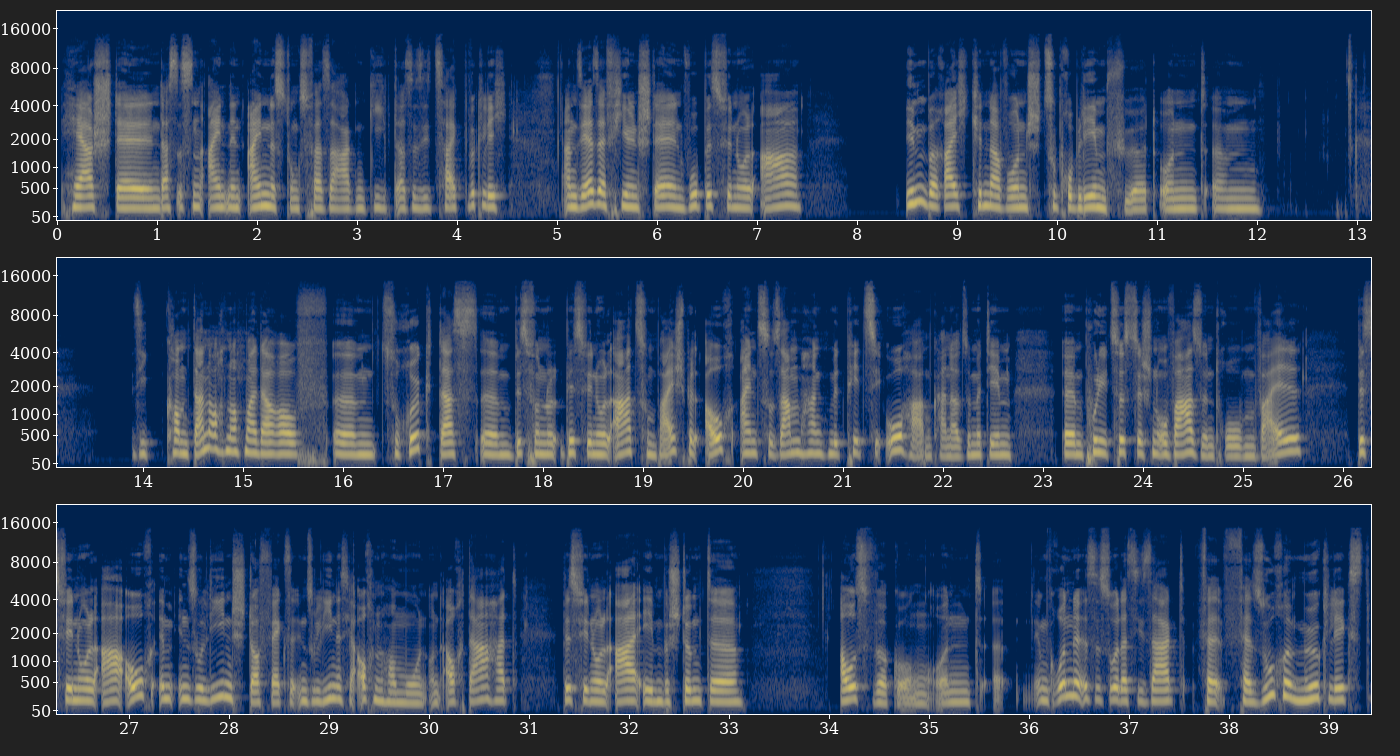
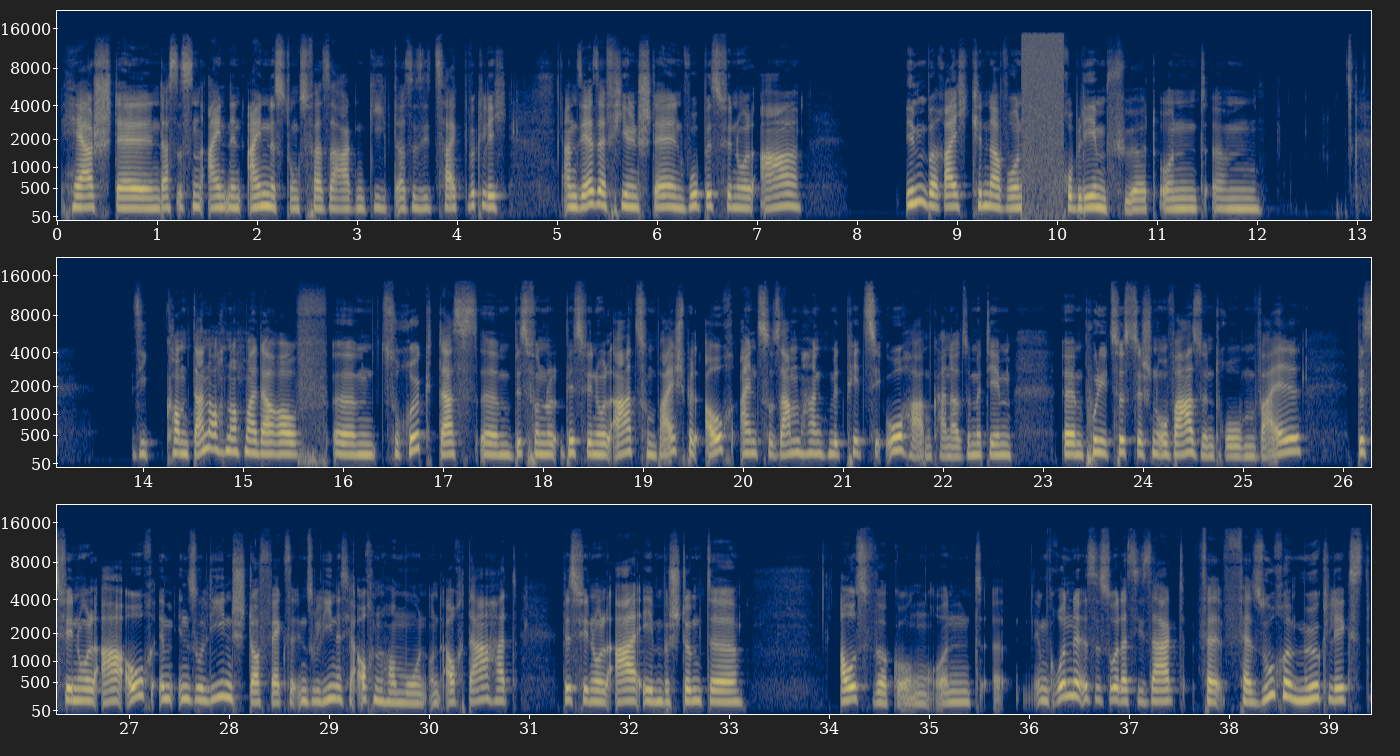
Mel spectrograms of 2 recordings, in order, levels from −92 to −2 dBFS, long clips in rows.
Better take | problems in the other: first | audio cutting out; filled with static; at 9.5 s

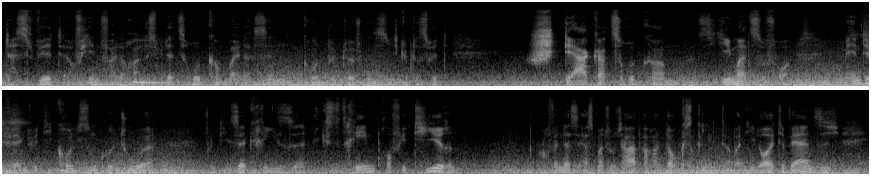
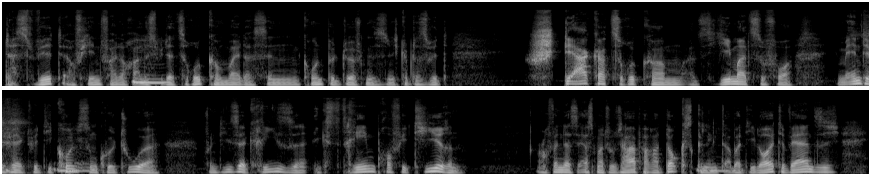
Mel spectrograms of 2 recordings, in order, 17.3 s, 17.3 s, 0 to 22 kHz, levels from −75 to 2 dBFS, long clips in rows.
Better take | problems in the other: second | wind noise on the microphone; heavy; 6 dB below the speech

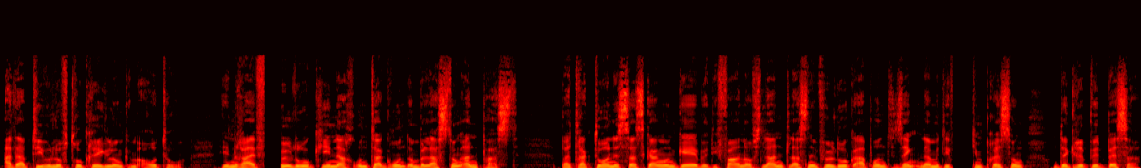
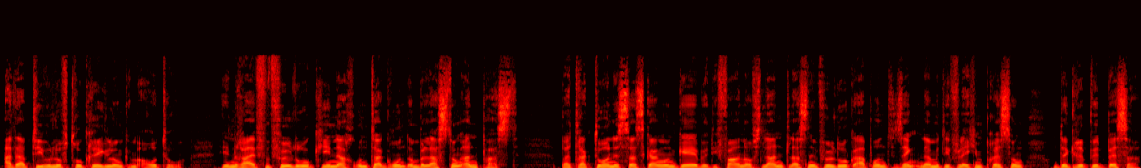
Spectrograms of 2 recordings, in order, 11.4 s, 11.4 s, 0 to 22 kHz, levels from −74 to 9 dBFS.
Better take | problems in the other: second | audio cutting out; at 2.5 s and at 9.5 s

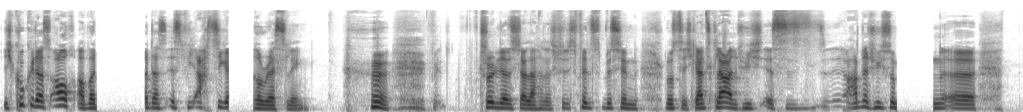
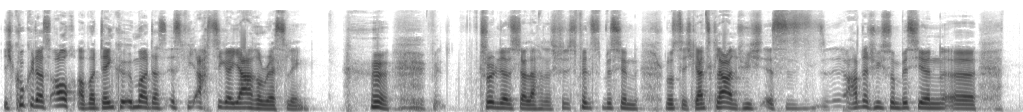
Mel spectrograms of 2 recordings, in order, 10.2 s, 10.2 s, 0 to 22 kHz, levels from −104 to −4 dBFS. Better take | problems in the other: second | audio cutting out; at 1 s, at 2.5 s and at 9 s

